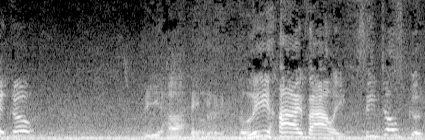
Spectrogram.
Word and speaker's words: Lehigh: Lehigh.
